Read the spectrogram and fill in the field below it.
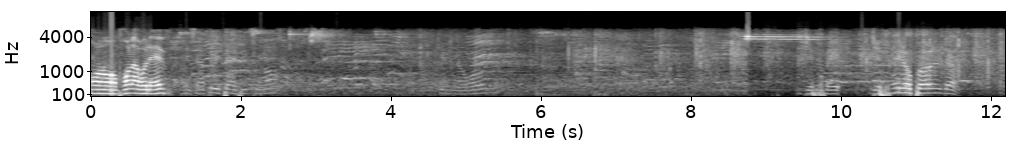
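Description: A volleyball bounces on a wooden floor in a large echoing hall.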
